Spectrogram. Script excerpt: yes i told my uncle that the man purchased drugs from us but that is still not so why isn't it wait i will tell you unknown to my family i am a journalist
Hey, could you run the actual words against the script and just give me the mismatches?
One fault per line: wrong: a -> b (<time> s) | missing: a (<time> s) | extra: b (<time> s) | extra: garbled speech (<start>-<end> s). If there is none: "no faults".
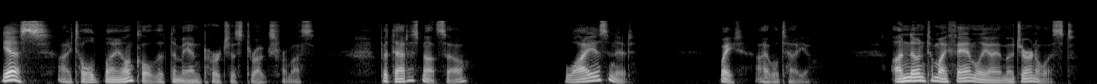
missing: still (4.2 s)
